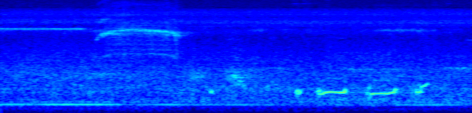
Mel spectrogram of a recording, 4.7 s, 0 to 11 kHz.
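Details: Newborn white schnauzer puppies, born on 9/3, give thin, short whimpering squeaks that rise and fall, three or four in quick succession near the end, after a faint high steady tone early on.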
